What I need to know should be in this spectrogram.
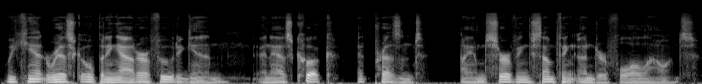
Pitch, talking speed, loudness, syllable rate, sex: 100 Hz, 170 wpm, -20 LUFS, 5.1 syllables/s, male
